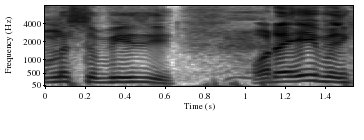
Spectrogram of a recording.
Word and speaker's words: MRVZ: My name's not Mr. VZ.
